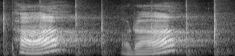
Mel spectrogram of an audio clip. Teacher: 히읗과 디귿이 만나면 티읒이 되네요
